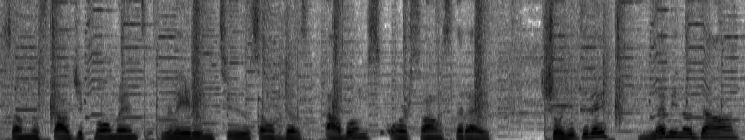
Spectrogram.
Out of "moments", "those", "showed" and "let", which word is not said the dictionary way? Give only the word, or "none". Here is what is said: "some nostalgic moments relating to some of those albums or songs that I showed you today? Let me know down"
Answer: those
